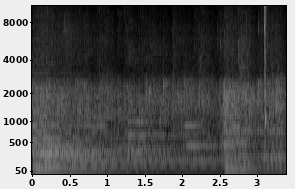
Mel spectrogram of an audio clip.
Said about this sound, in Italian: Alleluia! Diamo un altro applauso al nostro Dio, al nostro Signore.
